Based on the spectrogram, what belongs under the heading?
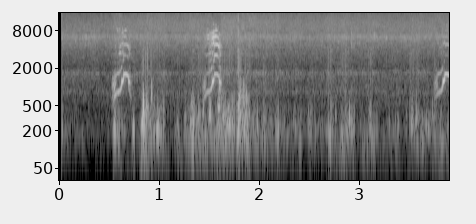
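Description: Red-legged seriema opening its song with loud, yelping notes that rise then fall, about one per second, mixed with low, honking clucks.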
